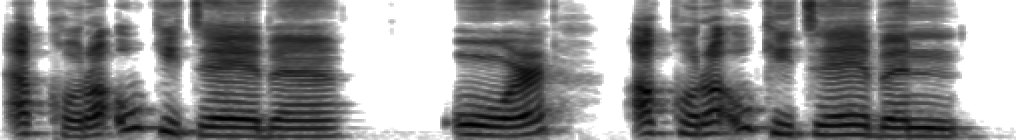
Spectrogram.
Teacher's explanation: if you stop on it, you can drop the pronunciation of N, that of تنوين with فتحة.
